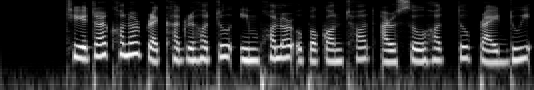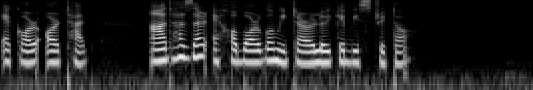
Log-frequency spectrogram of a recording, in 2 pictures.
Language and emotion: Assamese, neutral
